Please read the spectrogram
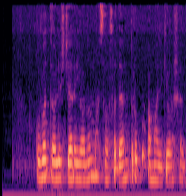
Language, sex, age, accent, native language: Uzbek, female, 12-17, Toshkent viloyati, Uzbek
